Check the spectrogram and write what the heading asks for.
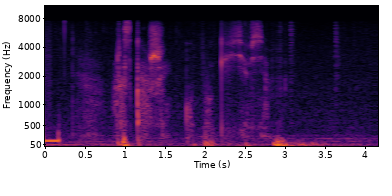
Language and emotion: Russian, neutral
